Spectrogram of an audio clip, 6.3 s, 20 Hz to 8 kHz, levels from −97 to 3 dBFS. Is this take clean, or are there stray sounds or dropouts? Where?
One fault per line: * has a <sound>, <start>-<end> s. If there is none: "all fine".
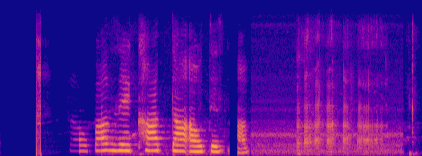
* has a dropout, 3.4-3.6 s
* has a laugh, 4.4-6.0 s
